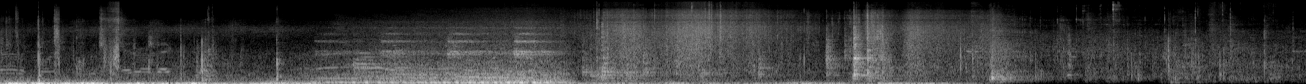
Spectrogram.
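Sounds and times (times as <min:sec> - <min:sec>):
large vehicle rumbling: 0:02.5 - 0:09.7
steady high-pitched tones: 0:02.8 - 0:06.6
hissing noise: 0:02.8 - 0:08.1.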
